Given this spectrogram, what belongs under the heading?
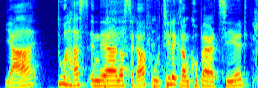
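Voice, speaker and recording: A man's voice: on the high side, unhurried, fairly bright tone. A man co-hosting a podcast in casual talk, chatty and rambling with fillers. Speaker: podcast co-host.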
